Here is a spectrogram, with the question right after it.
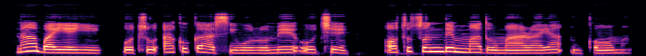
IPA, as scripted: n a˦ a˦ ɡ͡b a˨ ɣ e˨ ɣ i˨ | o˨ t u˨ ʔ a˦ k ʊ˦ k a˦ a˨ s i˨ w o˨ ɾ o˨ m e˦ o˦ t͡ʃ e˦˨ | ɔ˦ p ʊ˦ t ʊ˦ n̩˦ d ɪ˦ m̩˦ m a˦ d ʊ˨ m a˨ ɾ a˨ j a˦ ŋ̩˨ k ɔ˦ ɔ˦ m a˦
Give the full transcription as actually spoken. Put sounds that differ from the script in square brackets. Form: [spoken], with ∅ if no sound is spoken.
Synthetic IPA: n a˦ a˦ ɡ͡b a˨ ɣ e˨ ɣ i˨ | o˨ t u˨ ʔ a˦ k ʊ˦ k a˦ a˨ s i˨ w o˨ ɾ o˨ m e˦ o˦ t͡ʃ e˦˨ | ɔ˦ [t] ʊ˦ t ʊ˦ n̩˦ d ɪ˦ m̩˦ m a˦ d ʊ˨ m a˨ ɾ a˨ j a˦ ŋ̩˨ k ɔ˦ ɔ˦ m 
